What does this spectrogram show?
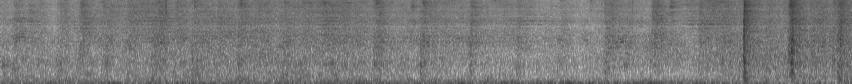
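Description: Passenger train coach rolling along the track: a steady low rumble with the irregular clickety-clack of the wheels, and two sharp clacks close together near the end.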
